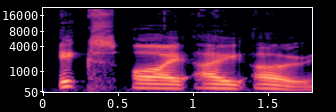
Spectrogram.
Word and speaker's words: Xiao: Now it's spelled X I AO.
